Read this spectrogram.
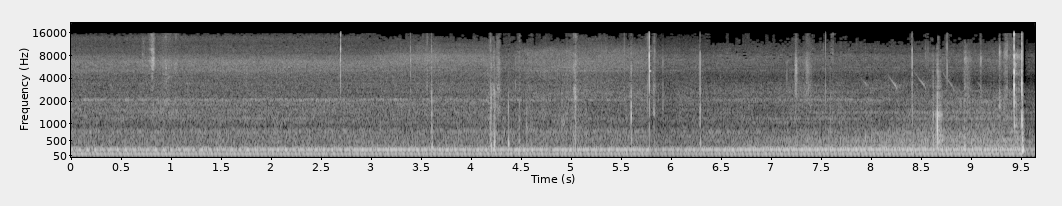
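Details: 1995 Ford Mustang GT V8 (OBD1) during cylinder balance test after one wide-open throttle tap, computer cutting fuel and spark per cylinder: steady even idle, low smooth burble, light background clicks; cylinders sound equal.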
